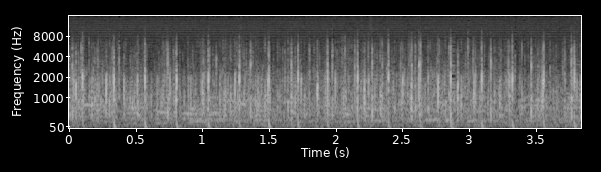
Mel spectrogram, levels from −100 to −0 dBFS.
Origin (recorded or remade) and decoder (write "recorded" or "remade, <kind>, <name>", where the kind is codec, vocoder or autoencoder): recorded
